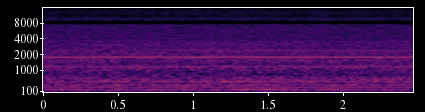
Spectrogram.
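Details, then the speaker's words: Old 3-speed Fan-Tastic roof vent fan on a trailer, run at its highest (third) speed, gives a loud steady roar and hum and vibrates the roof; it is being removed for a MaxxFan Deluxe. "it's actually vibrating the roof slightly too so let's get this thing removed"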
